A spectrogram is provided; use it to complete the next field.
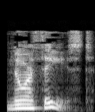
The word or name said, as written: northeast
